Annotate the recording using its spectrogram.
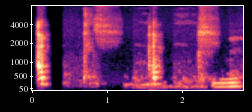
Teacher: Makhrajnya tertutup. Karena kaf itu mengandung nafas, maka ketika dibuka, keluarlah ak. Nafas yang keluar. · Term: hams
